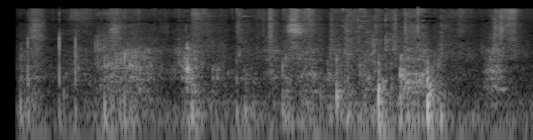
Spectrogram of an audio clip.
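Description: A Rottweiler breathes in quick, rough pants, with a brief high whimper mixed in. Low thumps of a ball hitting the ground punctuate the clip, and a faint human voice can be heard.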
